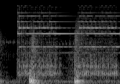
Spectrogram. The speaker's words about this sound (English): Clubhouse phone. Oh, I got it.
